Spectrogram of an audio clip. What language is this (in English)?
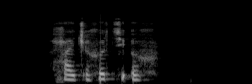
Adyghe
